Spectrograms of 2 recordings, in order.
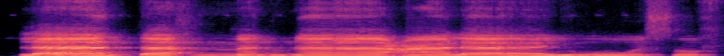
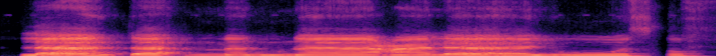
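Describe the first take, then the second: Both takes have the same delivery.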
